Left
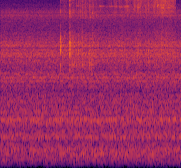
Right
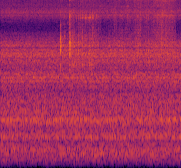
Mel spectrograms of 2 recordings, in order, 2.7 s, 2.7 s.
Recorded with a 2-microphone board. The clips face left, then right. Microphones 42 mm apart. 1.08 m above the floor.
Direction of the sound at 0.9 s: 5° left (ahead or behind).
